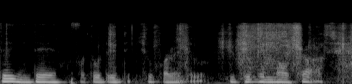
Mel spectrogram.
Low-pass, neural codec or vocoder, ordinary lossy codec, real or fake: 7.2 kHz; codec, 16 kHz, 4 kbps, X-Codec, WavLM features, trained on Multilingual LibriSpeech; none; fake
